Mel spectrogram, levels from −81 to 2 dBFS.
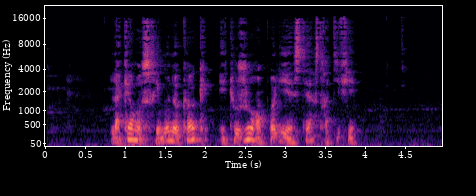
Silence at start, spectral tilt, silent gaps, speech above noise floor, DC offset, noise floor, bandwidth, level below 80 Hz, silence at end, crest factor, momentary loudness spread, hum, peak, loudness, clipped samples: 0.85 s; -5 dB/octave; none; 33 dB; under 0.1%; -59 dBFS; 17 kHz; -46 dBFS; 1.05 s; 18 dB; 11 LU; none; -10 dBFS; -27 LUFS; under 0.1%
